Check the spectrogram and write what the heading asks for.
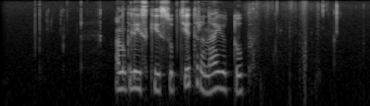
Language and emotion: Russian, neutral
